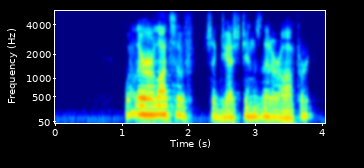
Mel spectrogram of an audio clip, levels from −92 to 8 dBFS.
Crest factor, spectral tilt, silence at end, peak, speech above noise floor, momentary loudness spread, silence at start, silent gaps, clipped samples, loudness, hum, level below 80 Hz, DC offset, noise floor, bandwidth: 18 dB; -10.5 dB/octave; 0.25 s; -6 dBFS; 46 dB; 17 LU; 1.05 s; none; under 0.1%; -24 LUFS; none; -52 dBFS; under 0.1%; -69 dBFS; 5.2 kHz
